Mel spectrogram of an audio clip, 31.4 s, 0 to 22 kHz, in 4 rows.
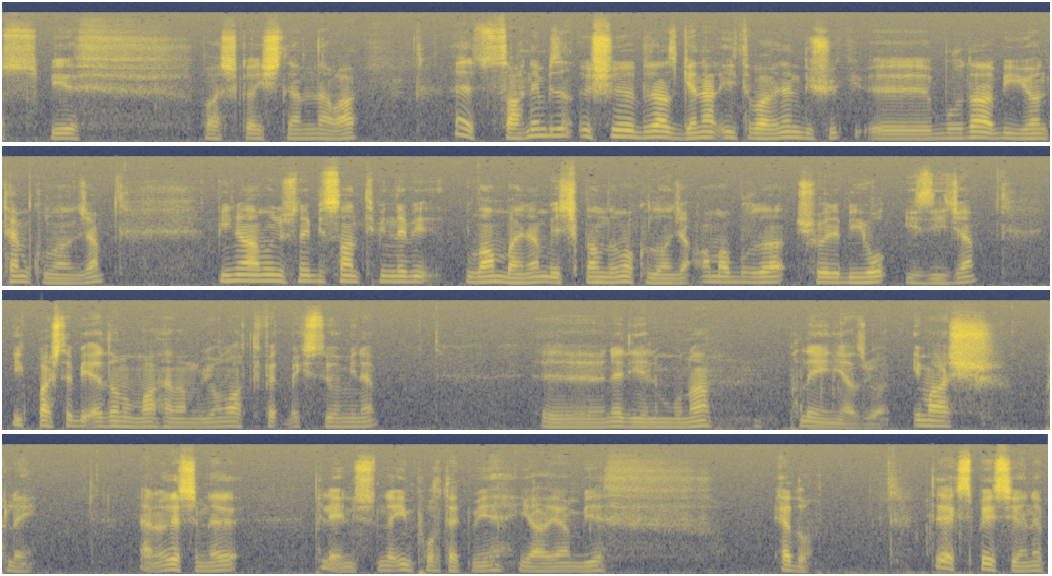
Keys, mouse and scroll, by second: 0.6 middle click, 1.0 z, 1.6 middle click, 2.4 shift+middle click, 2.8-3.3 scroll down 3, 3.3 shift+middle click, 3.8 middle click, 5.6-6.0 scroll down 2, 8.0 click, 9.0 shift+middle click, 9.7 middle click, 14.1 middle click, 14.8 shift+middle click, 16.9 click, 30.0 space.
